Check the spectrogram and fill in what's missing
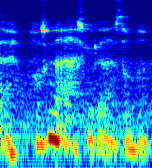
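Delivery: soft unvoiced whisper; a hushed aside. Real, not acted. Quiet aside to viewers.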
